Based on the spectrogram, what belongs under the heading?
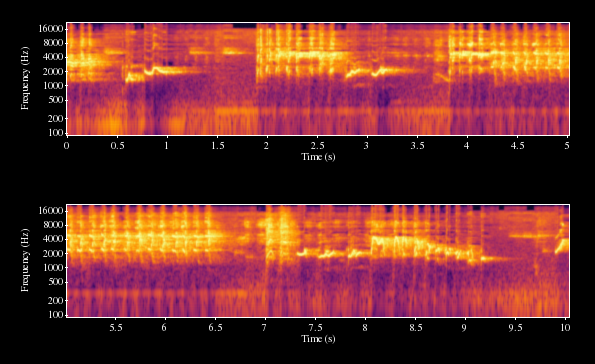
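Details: Greater green leafbird lure recording meant to rouse other birds: short whistled flourishes alternating with a long, harsh, rapidly pulsed buzzy stretch, then descending whistled runs, with a constant low hum underneath.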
